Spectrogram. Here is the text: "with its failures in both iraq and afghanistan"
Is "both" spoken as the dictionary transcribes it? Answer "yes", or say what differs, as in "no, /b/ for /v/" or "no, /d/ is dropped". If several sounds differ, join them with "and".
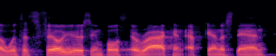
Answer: yes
